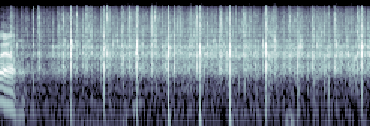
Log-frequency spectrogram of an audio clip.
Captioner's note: applause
